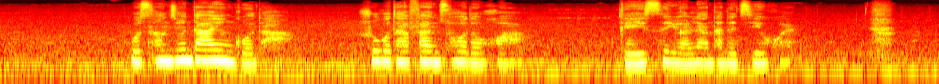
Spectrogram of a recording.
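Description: A young woman speaks calmly and seriously, close by.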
